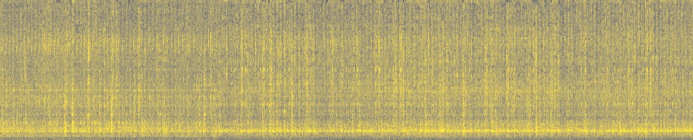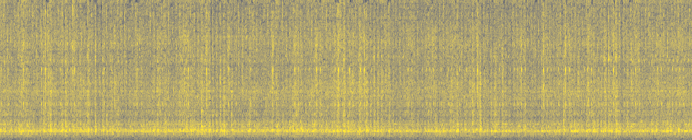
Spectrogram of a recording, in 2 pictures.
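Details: Opel Omega B petrol engine idling: loud steady whirring whine over rough grind from water pump bearing damage; pump removed and housing cleaned.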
